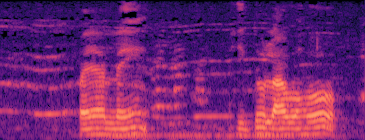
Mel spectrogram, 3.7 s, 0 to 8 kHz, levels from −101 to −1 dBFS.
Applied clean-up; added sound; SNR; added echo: none; none; none; none.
